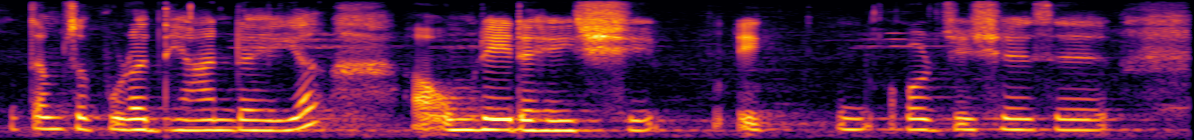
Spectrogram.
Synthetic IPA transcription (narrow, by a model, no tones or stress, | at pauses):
k̚t̪əmsɐ̃puːɾad̪ʱjaːnɾəɦeja̰ṵmɾeɾəɦet͡ʃʰi | ḛːk̚ | ɔːɾd͡ʒet͡ʃʰɛse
